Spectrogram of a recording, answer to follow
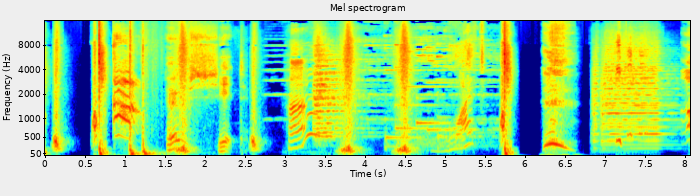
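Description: Cartoon sound effects: a quick run of whacks and thuds mixed with short sliding comic vocal sounds. Near the end it goes into a held musical sting.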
